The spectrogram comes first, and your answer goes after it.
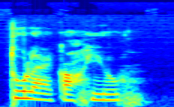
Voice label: fire, estonian

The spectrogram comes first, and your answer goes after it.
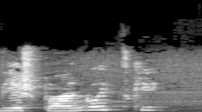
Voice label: do you speak english, slovak; Vieš po anglicky?

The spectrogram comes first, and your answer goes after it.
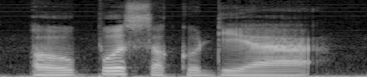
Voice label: i love you, Central Dusun

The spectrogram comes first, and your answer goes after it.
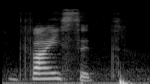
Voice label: "dvajset", bulgarian numbers

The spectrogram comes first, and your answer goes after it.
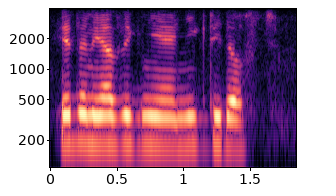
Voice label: one language, slovak

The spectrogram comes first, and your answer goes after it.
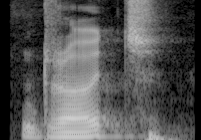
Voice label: "red", Catalan

